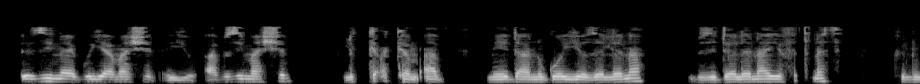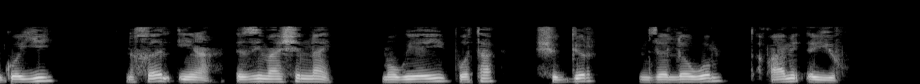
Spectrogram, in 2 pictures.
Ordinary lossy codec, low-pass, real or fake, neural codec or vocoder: MP3, 24 kbps; 7.2 kHz; real; none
